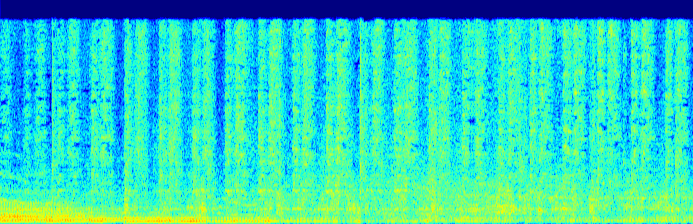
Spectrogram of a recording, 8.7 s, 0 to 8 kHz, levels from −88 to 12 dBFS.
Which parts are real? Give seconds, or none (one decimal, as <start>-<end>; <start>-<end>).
0.0-1.7; 2.6-8.7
